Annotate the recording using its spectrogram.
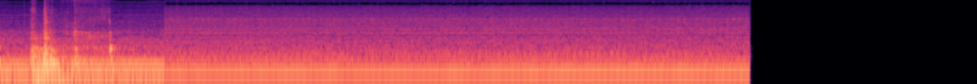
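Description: A few knocks and clatter from handling a plastic water bottle, then a steady low drone of noisy machinery, an engine running at an even idle, which cuts off suddenly about ten seconds in.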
